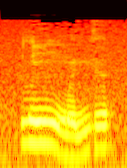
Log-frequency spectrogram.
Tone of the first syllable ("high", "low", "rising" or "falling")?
high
